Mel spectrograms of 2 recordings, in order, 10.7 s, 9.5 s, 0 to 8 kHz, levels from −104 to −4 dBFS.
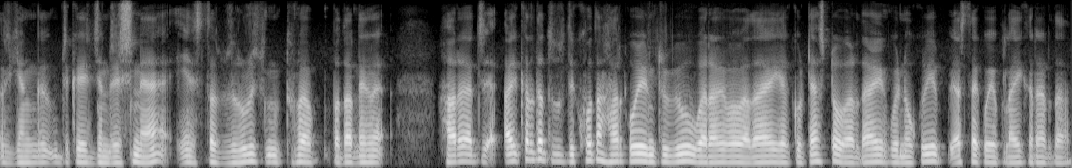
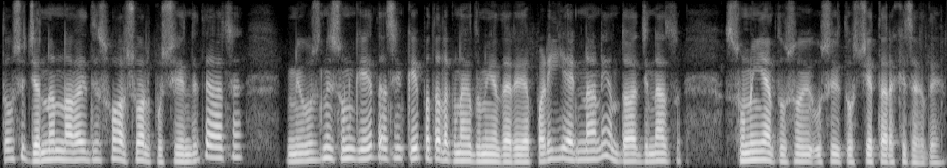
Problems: none marked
